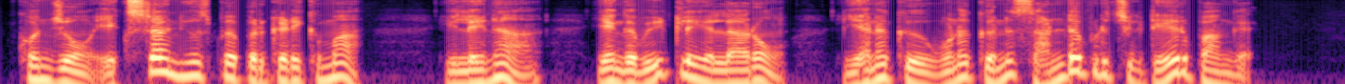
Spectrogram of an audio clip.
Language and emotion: Tamil, fearful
